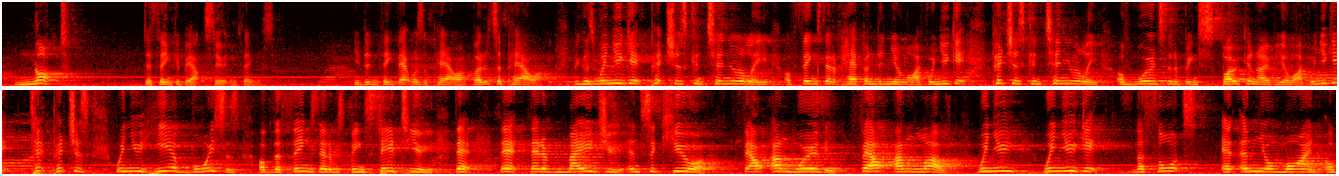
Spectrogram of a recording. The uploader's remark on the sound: Recorded during our 9am service.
